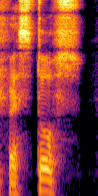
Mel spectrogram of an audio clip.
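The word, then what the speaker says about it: Phaistos: En realidad se pronuncia nosos y festos.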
